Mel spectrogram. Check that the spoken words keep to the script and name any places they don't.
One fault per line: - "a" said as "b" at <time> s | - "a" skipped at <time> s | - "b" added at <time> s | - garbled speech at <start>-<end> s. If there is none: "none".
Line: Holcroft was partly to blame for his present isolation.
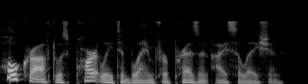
- "his" skipped at 1.7 s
